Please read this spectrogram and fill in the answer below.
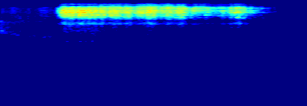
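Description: A woodturning tool cutting inside a hollow wooden form spinning on a lathe: a hissing scrape of shavings that starts about half a second in and lasts about a second and a half.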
